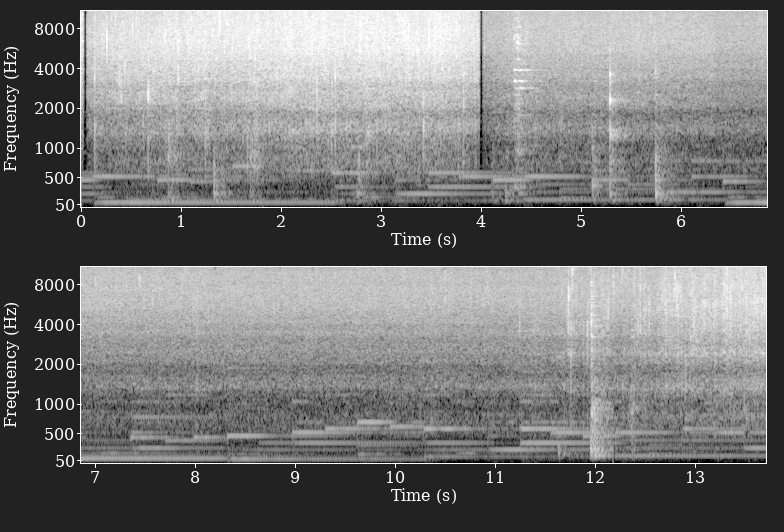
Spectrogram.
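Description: A spatula scrapes against a pan.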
